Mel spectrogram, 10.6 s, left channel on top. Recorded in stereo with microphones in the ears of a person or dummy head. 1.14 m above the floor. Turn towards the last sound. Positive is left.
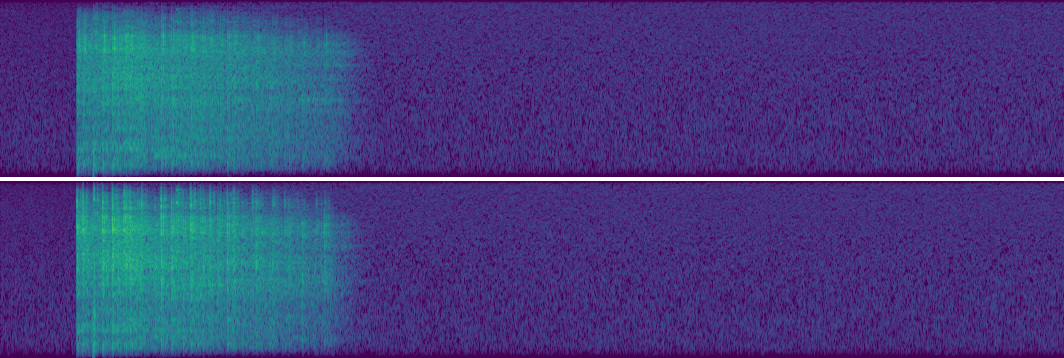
turn(degrees=-80)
